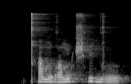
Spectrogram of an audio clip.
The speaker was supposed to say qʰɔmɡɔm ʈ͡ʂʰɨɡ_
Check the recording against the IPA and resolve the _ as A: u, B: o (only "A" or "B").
A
